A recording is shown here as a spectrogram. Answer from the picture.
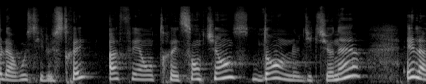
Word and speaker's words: sentience: Donc c'est très bien d'utiliser ce mot sentience qui se prononce sentience et non sans science.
